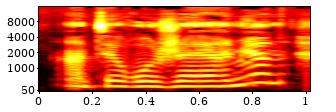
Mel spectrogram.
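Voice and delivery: ordinary delivery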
